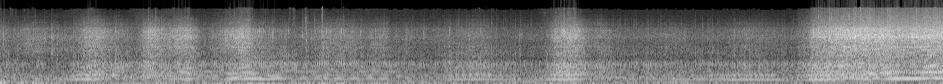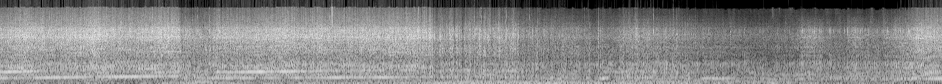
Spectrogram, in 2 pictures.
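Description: Mustang race car's engine heard from inside the cockpit. It runs at steady, moderate revs at first; about twelve seconds in it suddenly gets much louder under full throttle, its pitch climbing steadily, with an upshift dropping the revs about five seconds later and another near the end. Wind and road noise rise with the speed.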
